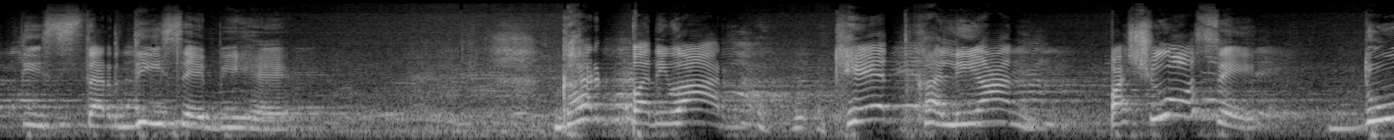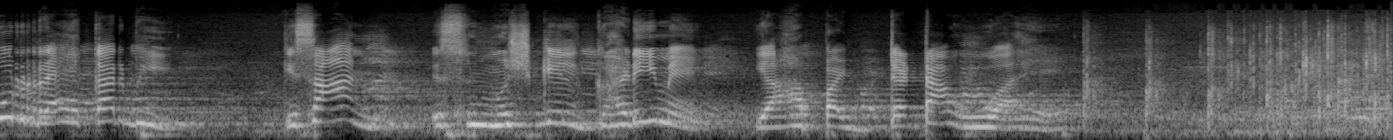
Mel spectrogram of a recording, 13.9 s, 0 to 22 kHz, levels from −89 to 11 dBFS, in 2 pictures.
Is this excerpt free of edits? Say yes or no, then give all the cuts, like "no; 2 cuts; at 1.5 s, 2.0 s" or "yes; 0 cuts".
yes; 0 cuts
